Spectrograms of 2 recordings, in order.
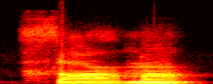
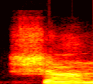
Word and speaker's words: साम: ठीक कीजिए आप थोड़ा सा साम श्याम नहीं साम सा साम मम प्राय करके जब विसर्ग के बाद साम पद का कहीं पर पद आता है तो प्राय करके अधिकांश स्थानों पर जीम ही उच्चारण होता है जी वयम श्याम तो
